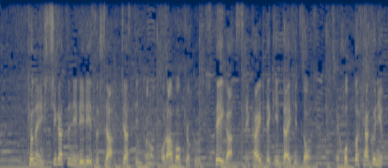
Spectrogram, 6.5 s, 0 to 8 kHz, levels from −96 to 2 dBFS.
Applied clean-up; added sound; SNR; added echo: none; none; none; none.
